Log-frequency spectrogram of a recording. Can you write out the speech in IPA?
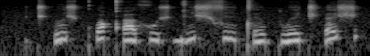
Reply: t͡ʃʼɯʃkʷʼɯqʼɯxuʃ ɡiʃsitʼe tʷet͡ʃʼɛʃ

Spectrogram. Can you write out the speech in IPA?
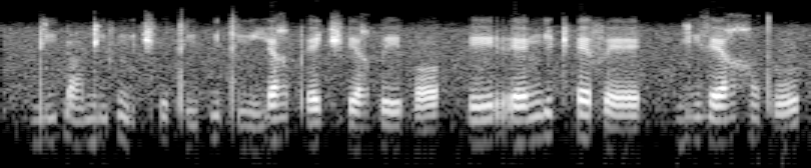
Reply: diː˧˥ɠɑ̤˧˥ɡiː˧˥f ŋi˩t͡ʃʰe̤˥ tʼi˩˧pi˥tʼiː˩ jɛ˥ʁpʼɛ˧˥ t͡ʃʰe˧ʁpeː˧bɔ˩˧ | eː˧˥rɛː˧˥ ŋiː˥ʈʰɛ˥fɛː˩ | ɡi˧˥zɛː˧˥ʁχɔ̤˥ tʼo˩˧

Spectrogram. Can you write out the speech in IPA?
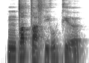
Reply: ndʏ˦tˤɛ˨sju˧ kʲə˨

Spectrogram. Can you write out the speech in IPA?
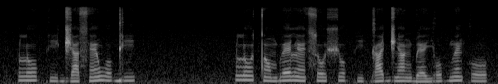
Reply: lo˧ ki˨ d͡ʒa˨sɛ̃˨˦wo˧ɡi˧ | lo˦ tɔ̃˧bɛ˦lɛ̃˧so˧ ʃo˧ki˨ɡa˨˦ d͡ʒã˧ɡ͡bɛ˨jo˨˦ bɛ̃˦ko˧

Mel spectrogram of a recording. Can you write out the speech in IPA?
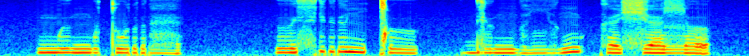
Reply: mɨŋuturɛ̤ | ɨsʲ rʲʊɲǀɯ | dʲɯ ŋə̤ ʎə̤ŋʊkɛ ɕɛɮə

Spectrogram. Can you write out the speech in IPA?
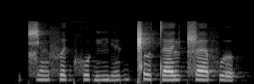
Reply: t͡ɕɛ̤feɡxʷɛɡ nʲɛ̤ɡǁɯ tɛlʲʈ͡ʂɛfɯ

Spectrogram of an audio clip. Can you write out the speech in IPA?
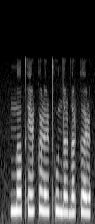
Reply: n̪ʌ t̪ʰeɭkʌɭɛɭ t̪ʰundaɭd̪aɭ kəɭ

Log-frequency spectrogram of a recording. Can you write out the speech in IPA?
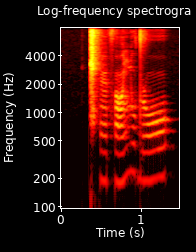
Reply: ǁʰẽsɐ̃ ʎudɹo

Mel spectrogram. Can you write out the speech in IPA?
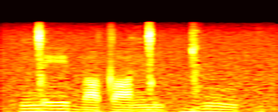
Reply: ŋ͡ǀe˧ ba˨tˤa˨ ŋ͡ǀi˨kɡ͡ǀuː˦˨k

